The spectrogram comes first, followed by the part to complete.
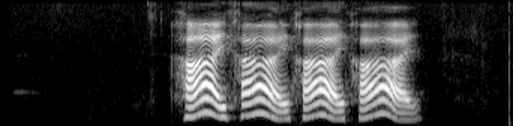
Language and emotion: Russian, positive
